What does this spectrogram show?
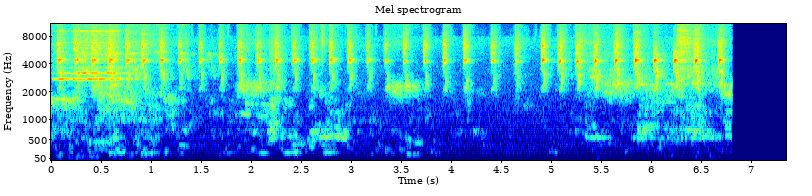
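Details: A tailorbird gives quick runs of short, high, piercing call notes, steadily repeated for about seven seconds, with faint low background chatter.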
